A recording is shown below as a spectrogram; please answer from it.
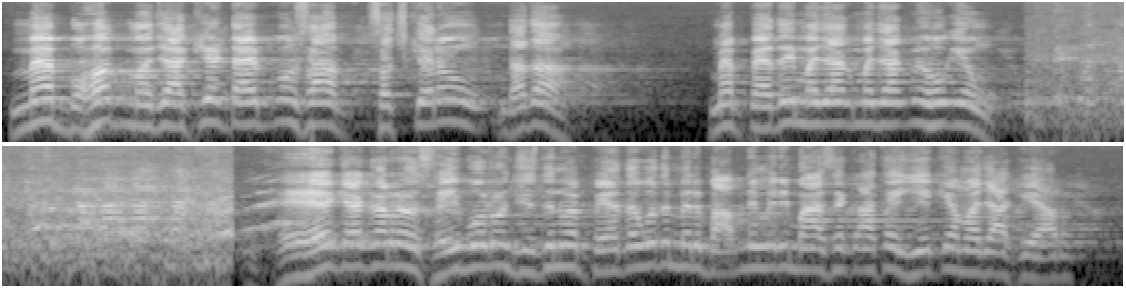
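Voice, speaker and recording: On stage in a large hall before a live crowd, a comic poet from Punjab recites funny verse and teases the audience directly. His voice sits high with a steady tone, and he talks a little fast. Heavy background noise fills this live recording.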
